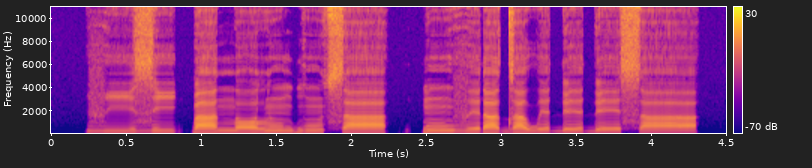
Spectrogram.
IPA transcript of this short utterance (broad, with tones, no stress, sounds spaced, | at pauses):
v iː˨ z iː˦ k͡p aː˦ n ɔ˦ l ũ˦ ɡ ũ˦˨ s a˦ | k͡p ũ˦ v ɪ˦ ɾ a˦ d a˦ w ɪ˨ ɗ ɪ˦˨ ɗ e˨ s aː˨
